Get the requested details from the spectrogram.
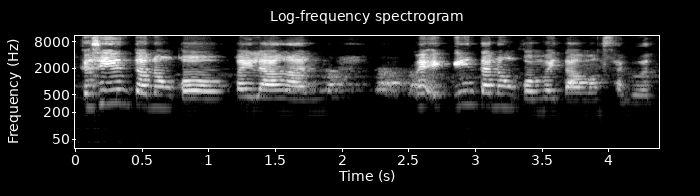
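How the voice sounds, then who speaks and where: A young woman casually chatting on a livestream from her phone, telling rambling stories with soft trailing asides. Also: mid-range voice, expressive, normal speed, slight background noise, rough recording.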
